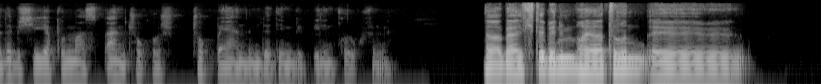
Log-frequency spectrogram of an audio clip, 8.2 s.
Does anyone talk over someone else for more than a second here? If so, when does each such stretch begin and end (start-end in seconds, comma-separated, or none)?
none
